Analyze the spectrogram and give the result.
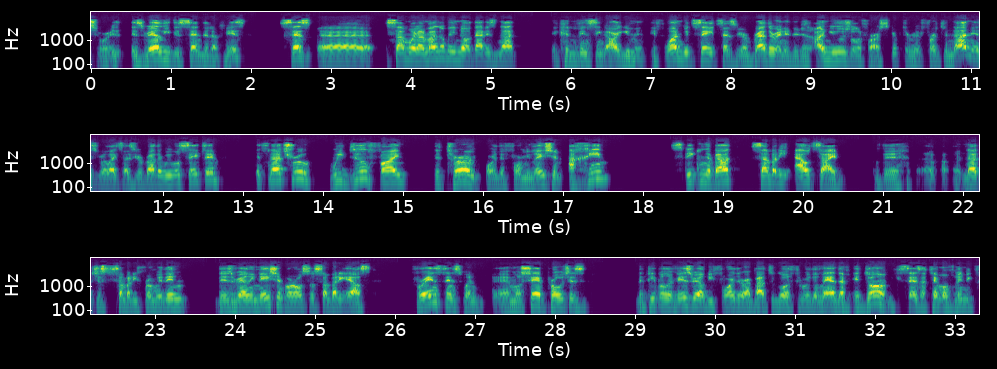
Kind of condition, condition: link, video call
